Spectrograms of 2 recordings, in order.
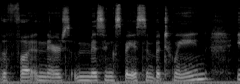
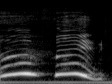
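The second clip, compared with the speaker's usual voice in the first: very high, very loud words said mid-yawn; 11 dB louder than usual. Listening to a co-host's story and reacting: yawning while speaking. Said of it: "she says while yawning".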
